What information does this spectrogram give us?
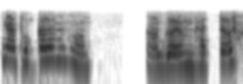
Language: Odia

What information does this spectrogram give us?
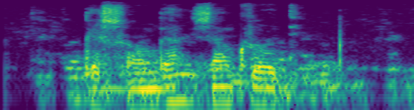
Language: Kinyarwanda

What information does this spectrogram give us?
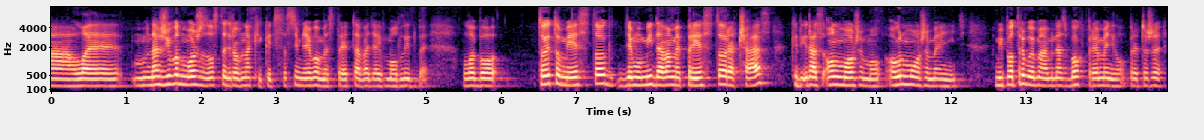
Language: Slovak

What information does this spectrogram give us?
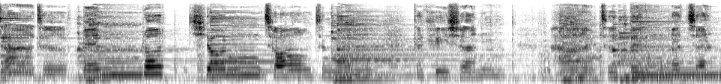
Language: Thai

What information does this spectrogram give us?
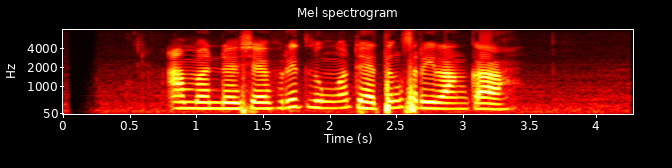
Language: Javanese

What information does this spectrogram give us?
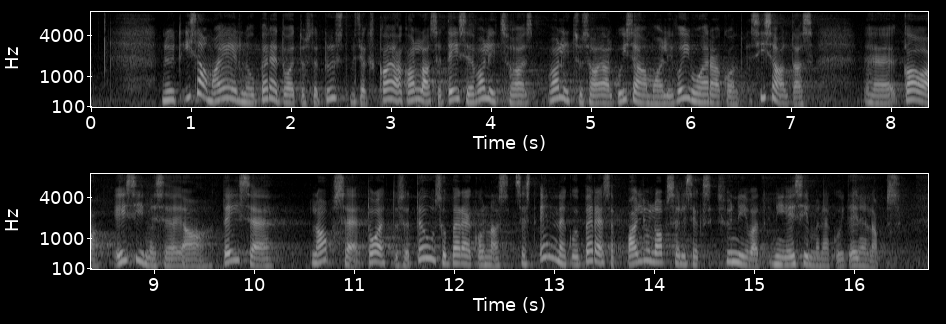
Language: Estonian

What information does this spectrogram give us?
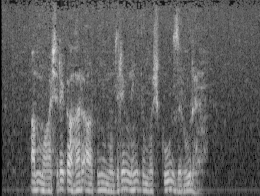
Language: Urdu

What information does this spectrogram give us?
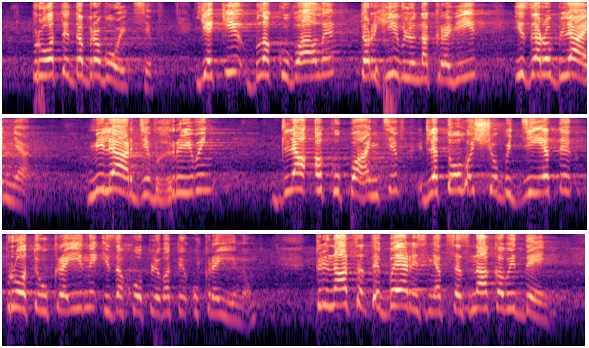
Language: Ukrainian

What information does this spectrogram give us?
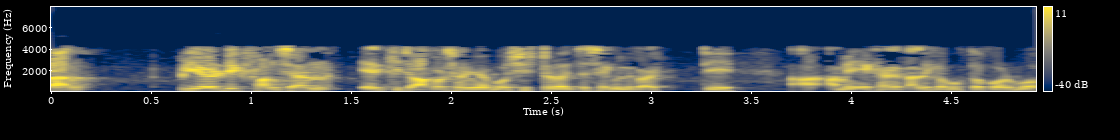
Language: Bangla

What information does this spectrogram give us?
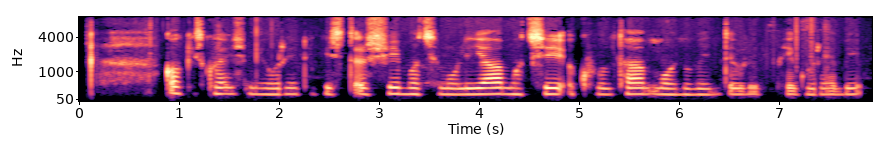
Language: Georgian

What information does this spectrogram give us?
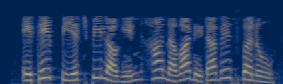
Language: Marathi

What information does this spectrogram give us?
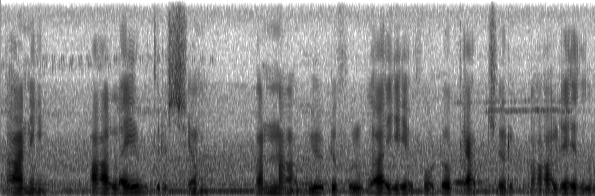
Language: Telugu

